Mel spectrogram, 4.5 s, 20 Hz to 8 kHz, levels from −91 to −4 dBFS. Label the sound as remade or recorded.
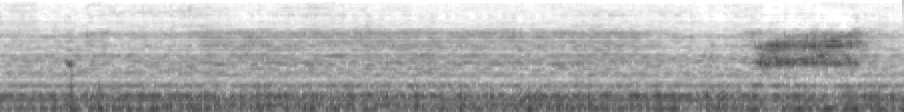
remade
